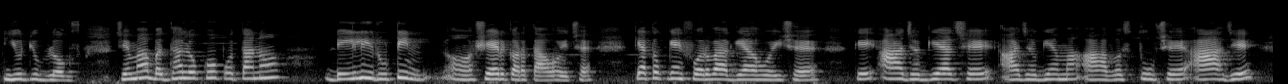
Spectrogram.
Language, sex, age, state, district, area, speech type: Gujarati, female, 30-45, Gujarat, Rajkot, rural, spontaneous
